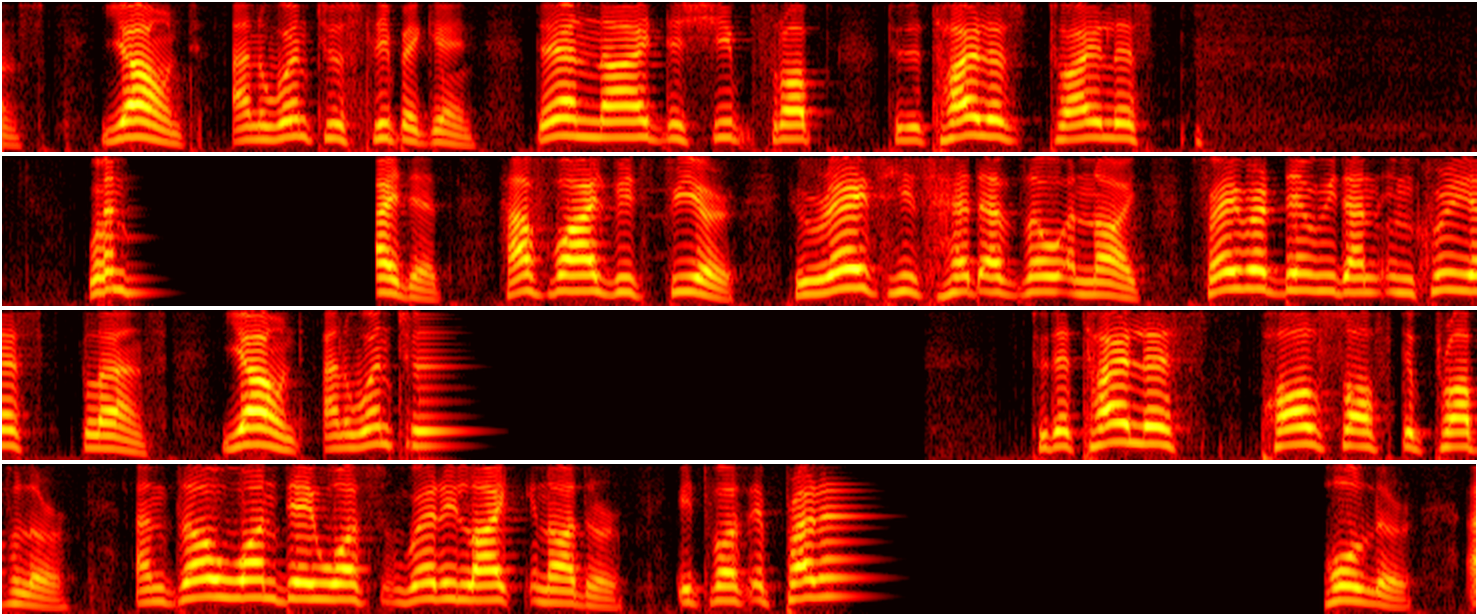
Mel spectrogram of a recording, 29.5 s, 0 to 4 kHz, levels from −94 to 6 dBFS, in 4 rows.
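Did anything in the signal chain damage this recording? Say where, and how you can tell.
Yes, at the network stage. Between 7.74 and 7.94 s there is repeated packet loss with a robotic sound: four holes, the longest 36 ms, patched by extending the previous audio. About half of that stretch is synthetic fill, so it comes out choppy with fragments missing.

A long network dropout is the likely cause of three longer breaks, at 8.00 to 9.26 s, 16.84 to 19.41 s and 26.24 to 28.75 s. Each starts with a brief fading continuation of the last sound. That is followed by silence lasting about 1 s, 2.2 s and 2.2 s respectively. The sound then resumes with the missing portion simply gone.

Short concealed packet loss appears just before the second dropout, at 16.68 to 16.72 s and 16.78 to 16.82 s. Each loses 20 ms that the receiver fills by continuing the preceding sound and blending back in, heard as a quick smear or wobble. 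All of this sits within the G.711 A-law call path's 4 kHz band limit.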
